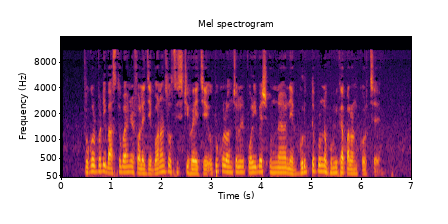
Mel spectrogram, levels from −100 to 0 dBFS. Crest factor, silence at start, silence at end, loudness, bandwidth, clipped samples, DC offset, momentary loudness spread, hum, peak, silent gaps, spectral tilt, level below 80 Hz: 18 dB; 0.5 s; 0.65 s; -21 LUFS; 11.5 kHz; under 0.1%; under 0.1%; 8 LU; none; -4 dBFS; none; -5.5 dB/octave; -48 dBFS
